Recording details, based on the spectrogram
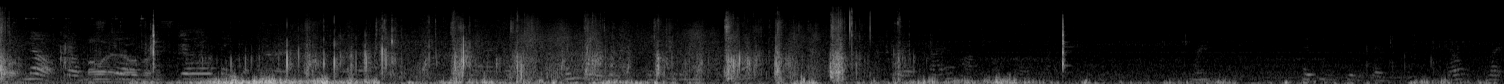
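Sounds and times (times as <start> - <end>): low rumble: 0.8 - 15.0
footsteps on dirt and wood chips: 2.3 - 9.2.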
